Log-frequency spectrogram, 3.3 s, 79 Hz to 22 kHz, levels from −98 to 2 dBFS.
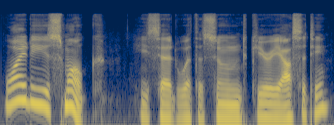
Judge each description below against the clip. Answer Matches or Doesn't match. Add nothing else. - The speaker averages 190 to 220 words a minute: Doesn't match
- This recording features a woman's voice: Doesn't match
